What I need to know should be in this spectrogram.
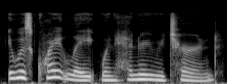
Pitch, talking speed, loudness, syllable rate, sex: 220 Hz, 185 wpm, -15 LUFS, 5.5 syllables/s, female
